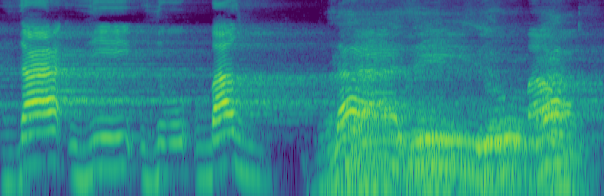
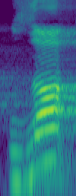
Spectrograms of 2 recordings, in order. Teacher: Ada di situ ada za sama zo kadang-kadang tertukar ketika mati. Za itu sifatnya istifal. Di bawah tipis. Zo mempunyai sifat isti'la, tebal.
